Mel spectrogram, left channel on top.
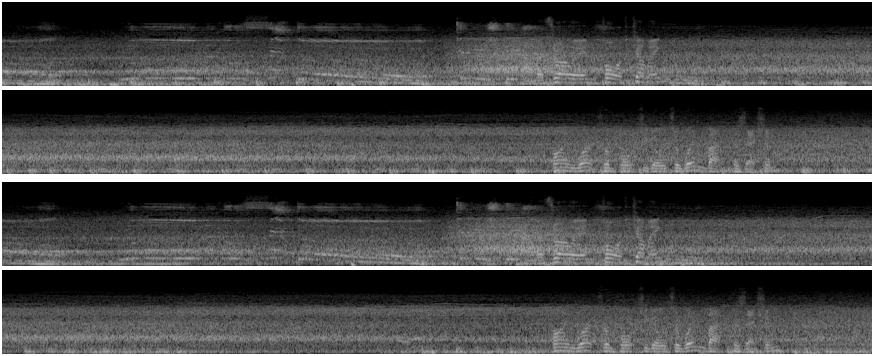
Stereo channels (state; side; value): normal; both; correlation 0.40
